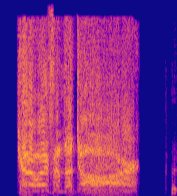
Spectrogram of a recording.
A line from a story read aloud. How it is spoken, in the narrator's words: I screamed like Reagan from The Exorcist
